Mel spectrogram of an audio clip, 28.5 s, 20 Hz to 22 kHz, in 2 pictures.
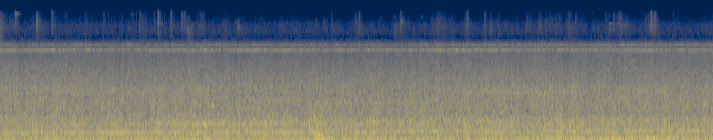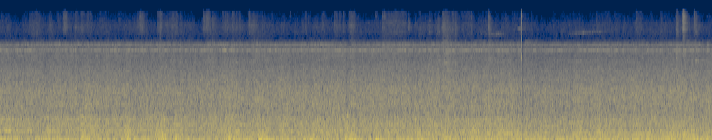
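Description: The interior of an ED4M electric suburban train running at speed: a steady low rumble of wheels on rails and the carriage, with an occasional short knock.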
